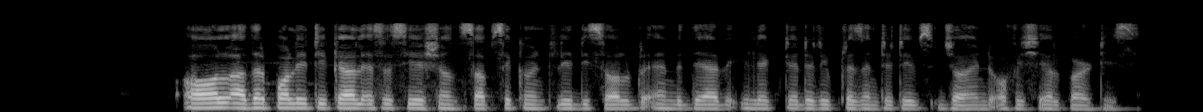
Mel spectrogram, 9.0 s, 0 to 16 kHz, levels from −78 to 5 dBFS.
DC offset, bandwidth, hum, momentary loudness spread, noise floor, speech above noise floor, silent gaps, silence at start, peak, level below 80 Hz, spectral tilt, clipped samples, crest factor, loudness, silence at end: under 0.1%; 7.4 kHz; none; 13 LU; -89 dBFS; 66 dB; none; 1.4 s; -4 dBFS; -62 dBFS; -5.5 dB/octave; under 0.1%; 20 dB; -24 LUFS; 0.5 s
